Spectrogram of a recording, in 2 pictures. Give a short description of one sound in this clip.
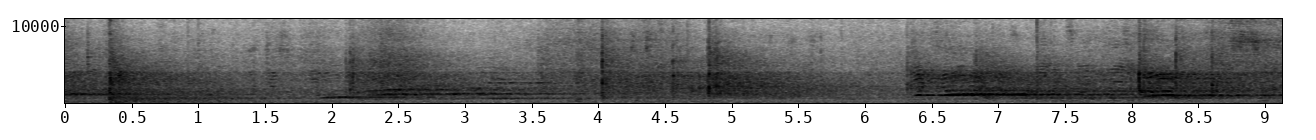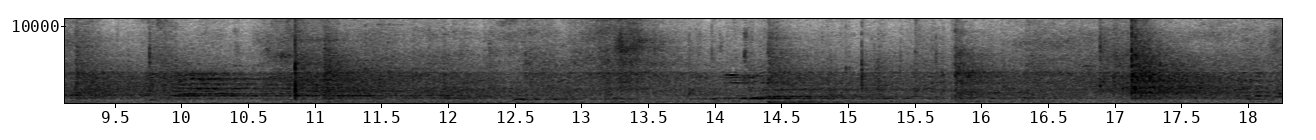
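Hockey sticks clack against a puck now and then.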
